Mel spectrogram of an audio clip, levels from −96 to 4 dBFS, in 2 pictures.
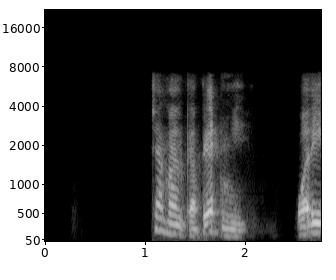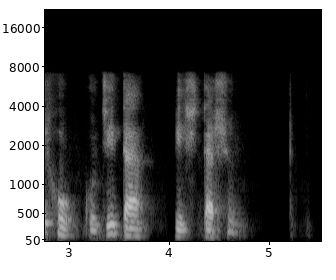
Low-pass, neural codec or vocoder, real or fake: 7.2 kHz; codec, 16 kHz, 2 kbps, FreqCodec, smaller model; fake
